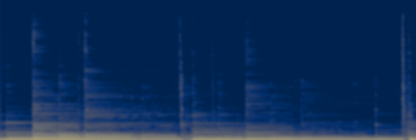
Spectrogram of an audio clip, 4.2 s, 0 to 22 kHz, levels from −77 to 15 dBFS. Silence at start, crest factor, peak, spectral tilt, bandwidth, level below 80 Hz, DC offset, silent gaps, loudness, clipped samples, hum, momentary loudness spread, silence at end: 0 s; 14 dB; -2 dBFS; -8.5 dB/octave; 16.5 kHz; -56 dBFS; under 0.1%; none; -18 LUFS; under 0.1%; none; 10 LU; 0 s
